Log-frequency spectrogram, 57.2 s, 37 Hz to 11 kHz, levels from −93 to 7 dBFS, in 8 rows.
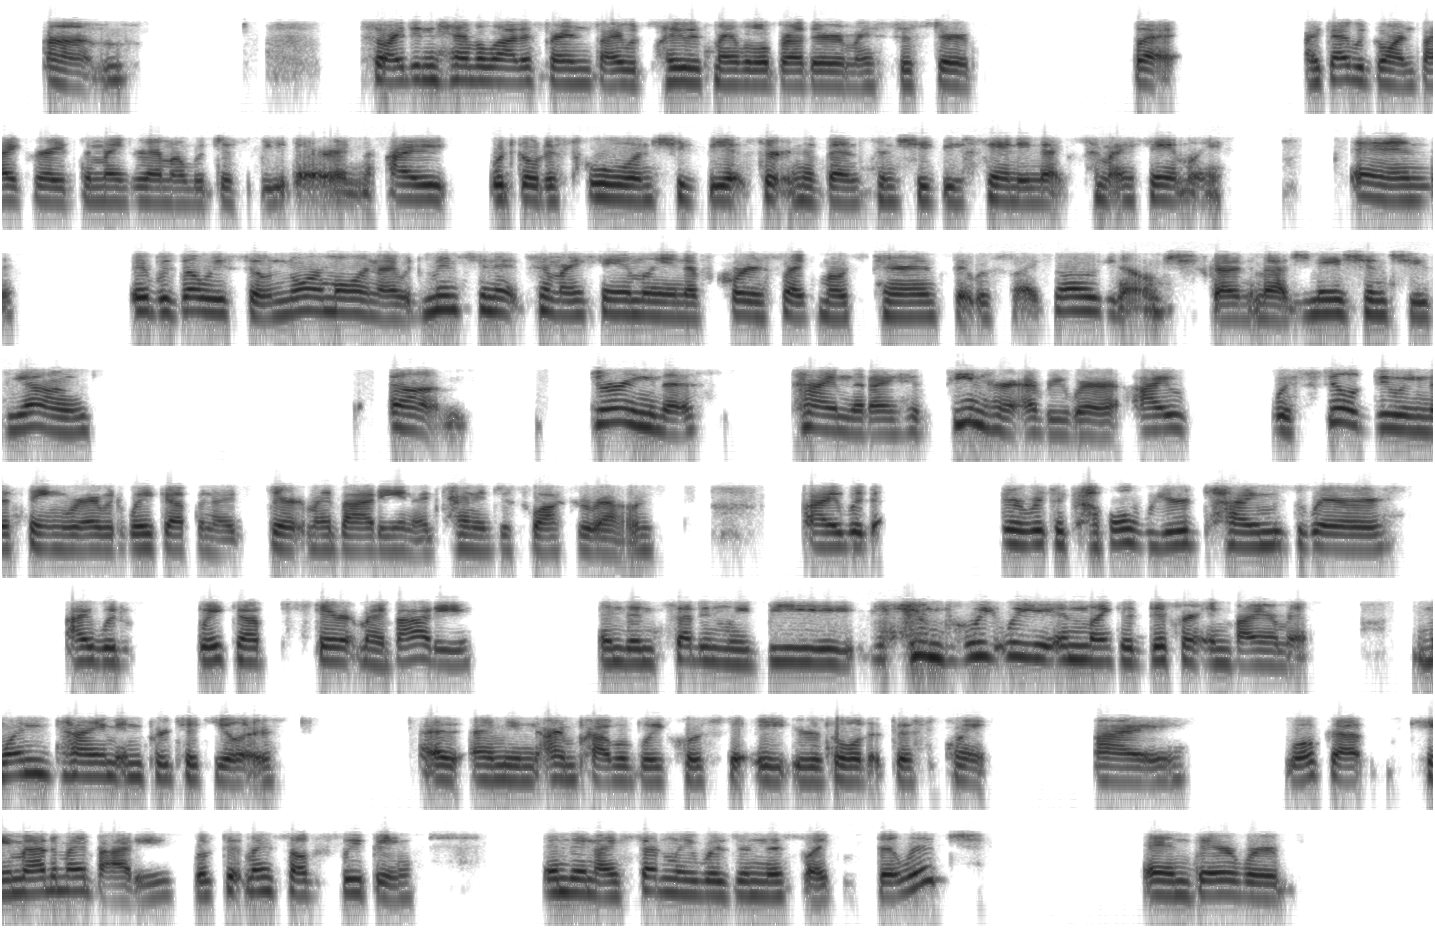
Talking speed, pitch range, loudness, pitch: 200 wpm, 170-210 Hz, -16 LUFS, 185 Hz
